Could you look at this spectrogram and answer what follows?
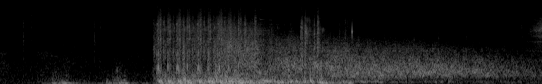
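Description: Gunfire from an AI attack on artillery in the Panzer Corps war game: a sudden loud burst of rattling shots and explosions erupts after a quieter start, then fades into a lingering rumble.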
